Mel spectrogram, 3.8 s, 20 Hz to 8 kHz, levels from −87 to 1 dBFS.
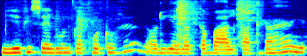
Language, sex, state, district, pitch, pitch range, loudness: Hindi, female, Bihar, Sitamarhi, 220 Hz, 200-230 Hz, -21 LUFS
